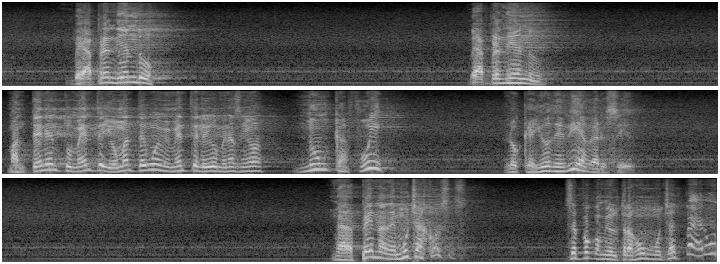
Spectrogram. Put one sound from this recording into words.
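A man preaches forcefully through a microphone in a large echoing hall, pausing between bursts.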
